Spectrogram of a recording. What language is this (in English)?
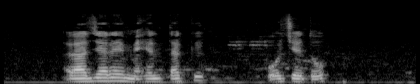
Loarki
